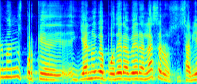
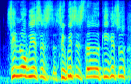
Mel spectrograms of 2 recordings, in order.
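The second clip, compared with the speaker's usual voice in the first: higher, faster, pleading reproach; Mary reproaching Jesus, pitched up and quick; reproachful complaint; 5 semitones higher than usual. Retold or imitated. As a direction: blame him for not coming, pitched up and hurried. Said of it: "Le reclamó".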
